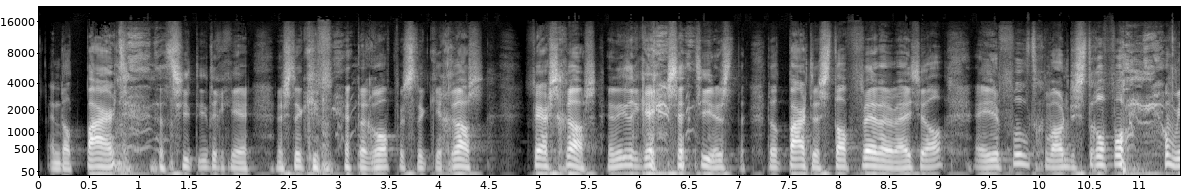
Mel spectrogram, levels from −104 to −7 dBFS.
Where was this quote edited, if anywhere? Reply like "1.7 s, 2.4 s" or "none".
5.6 s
